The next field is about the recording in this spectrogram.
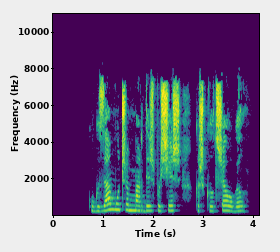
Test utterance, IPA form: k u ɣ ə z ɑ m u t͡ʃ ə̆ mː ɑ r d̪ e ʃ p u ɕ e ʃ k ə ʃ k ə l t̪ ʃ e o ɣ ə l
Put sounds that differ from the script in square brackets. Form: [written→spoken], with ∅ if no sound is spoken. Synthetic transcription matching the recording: k u ɣ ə z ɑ m u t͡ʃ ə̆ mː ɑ r d̪ e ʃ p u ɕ e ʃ k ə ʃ k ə l t̪ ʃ e o ɣ ə l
